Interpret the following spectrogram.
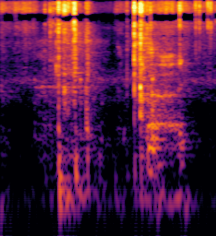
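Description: Duct tape being peeled carefully off a laminate floor: a string of small, sharp crackles and clicks starting about half a second in.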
